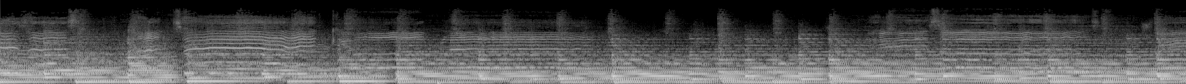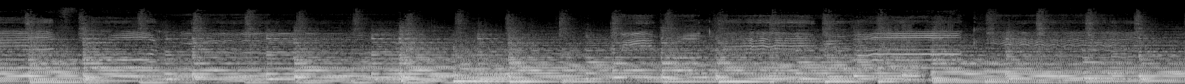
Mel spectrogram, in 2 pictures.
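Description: No technical faults are audible anywhere in the clip.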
